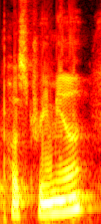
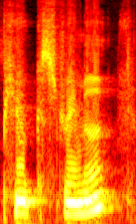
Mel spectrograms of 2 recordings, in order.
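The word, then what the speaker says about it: postrema: located within the area of postremia, pronounced puke strema, in the fourth ventricle, GI tract via vagus nerve and vestibular system and CNS.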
